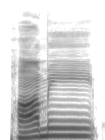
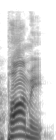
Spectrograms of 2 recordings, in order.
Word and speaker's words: Pawmi: Pawmi. But yeah, Pawmi.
